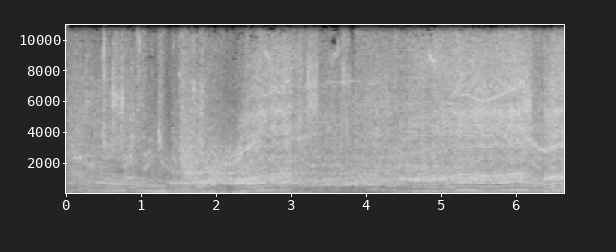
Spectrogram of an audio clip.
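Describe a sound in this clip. A racing car engine roars loudly, its pitch falling and rising as it shifts gears.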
